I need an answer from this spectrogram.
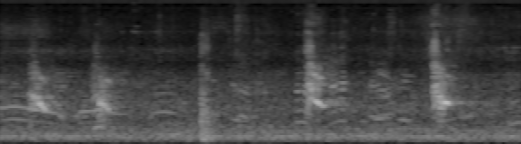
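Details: Dogs playing together at a dog park give short, yelping barks, about four sharp bursts spaced unevenly over four seconds, with a person's voice and faint background hum.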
